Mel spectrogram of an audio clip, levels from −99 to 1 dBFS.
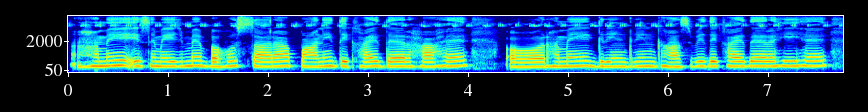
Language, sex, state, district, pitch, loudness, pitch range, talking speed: Hindi, female, Uttar Pradesh, Etah, 215 Hz, -30 LUFS, 210-225 Hz, 160 wpm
